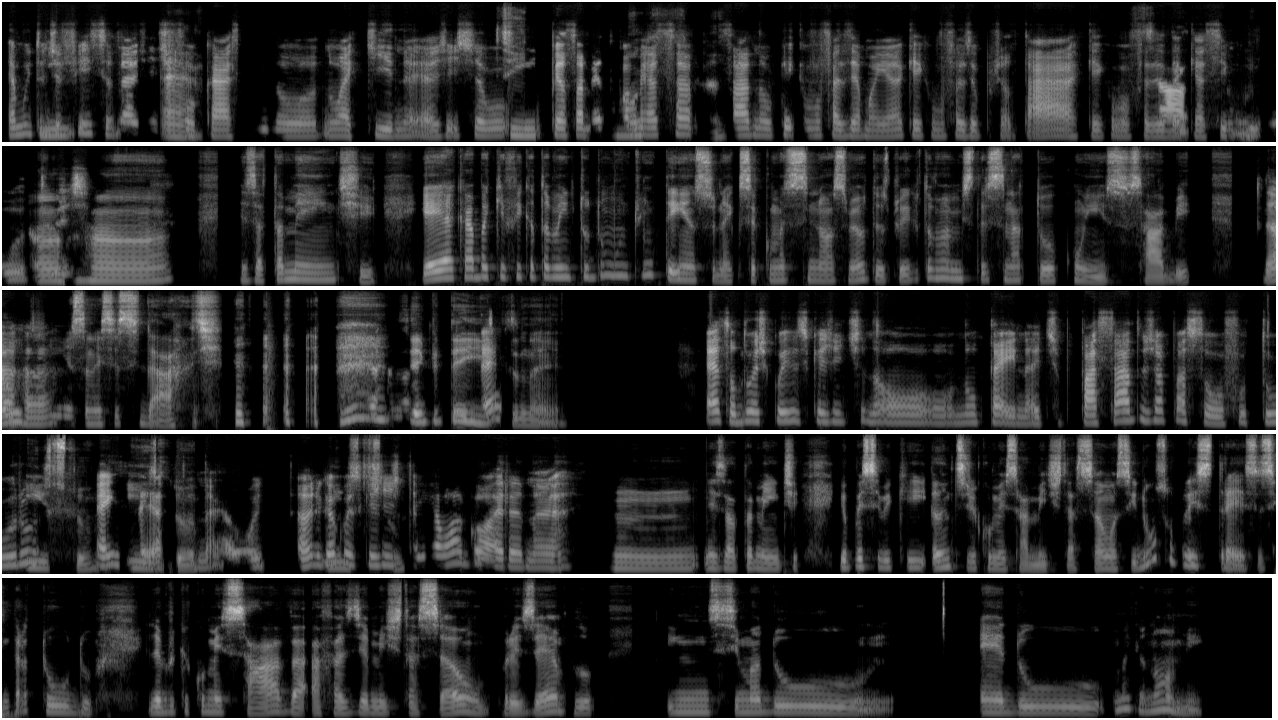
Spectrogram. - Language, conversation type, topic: Portuguese, podcast, Como você usa a respiração para aliviar o estresse e a dor?
- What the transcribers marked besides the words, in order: tapping; laugh; unintelligible speech; tongue click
